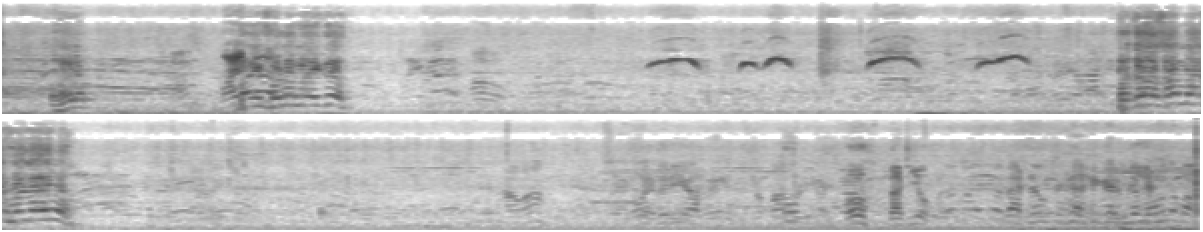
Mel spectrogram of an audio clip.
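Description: A crowd murmurs and talks throughout.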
